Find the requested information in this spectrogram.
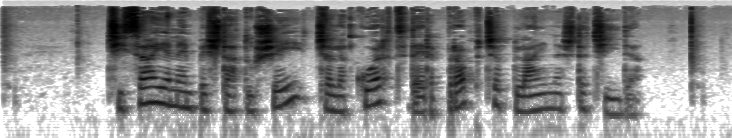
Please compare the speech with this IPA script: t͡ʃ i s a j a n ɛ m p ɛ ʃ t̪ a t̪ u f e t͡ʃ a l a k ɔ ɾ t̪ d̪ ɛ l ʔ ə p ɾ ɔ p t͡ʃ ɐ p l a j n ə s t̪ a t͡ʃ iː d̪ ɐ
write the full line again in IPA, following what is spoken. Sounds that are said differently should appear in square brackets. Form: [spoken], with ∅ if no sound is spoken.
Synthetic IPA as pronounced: t͡ʃ i s a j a n ɛ m p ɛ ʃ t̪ a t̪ u [ʃ] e t͡ʃ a l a k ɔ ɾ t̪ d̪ ɛ [ɾ] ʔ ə p ɾ ɔ p t͡ʃ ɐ p l a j n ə [ʃ] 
